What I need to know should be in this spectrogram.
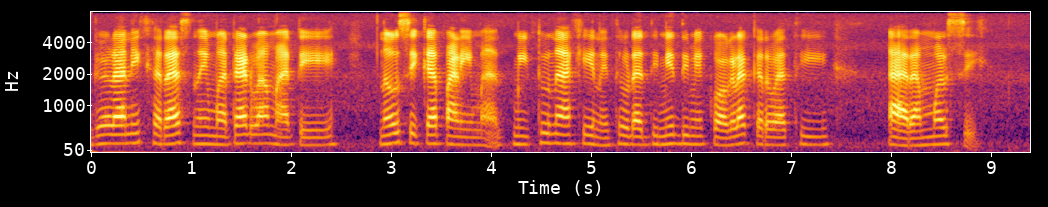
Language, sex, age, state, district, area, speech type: Gujarati, female, 30-45, Gujarat, Kheda, rural, spontaneous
